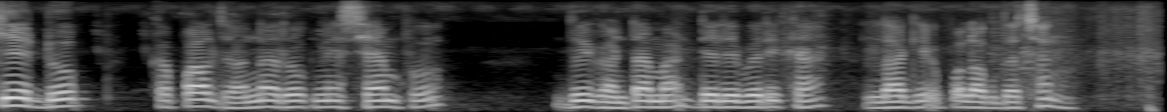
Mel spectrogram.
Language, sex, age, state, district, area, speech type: Nepali, male, 30-45, West Bengal, Kalimpong, rural, read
